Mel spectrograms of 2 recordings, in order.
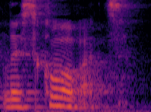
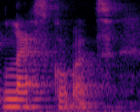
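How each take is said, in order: First: The stress is on the second syllable. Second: The stress is on the first syllable. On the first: This is how speakers of another local variety say it. "it's on the second syllable" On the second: This is the speaker's own local way of saying it. "the accent is on the first syllable"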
